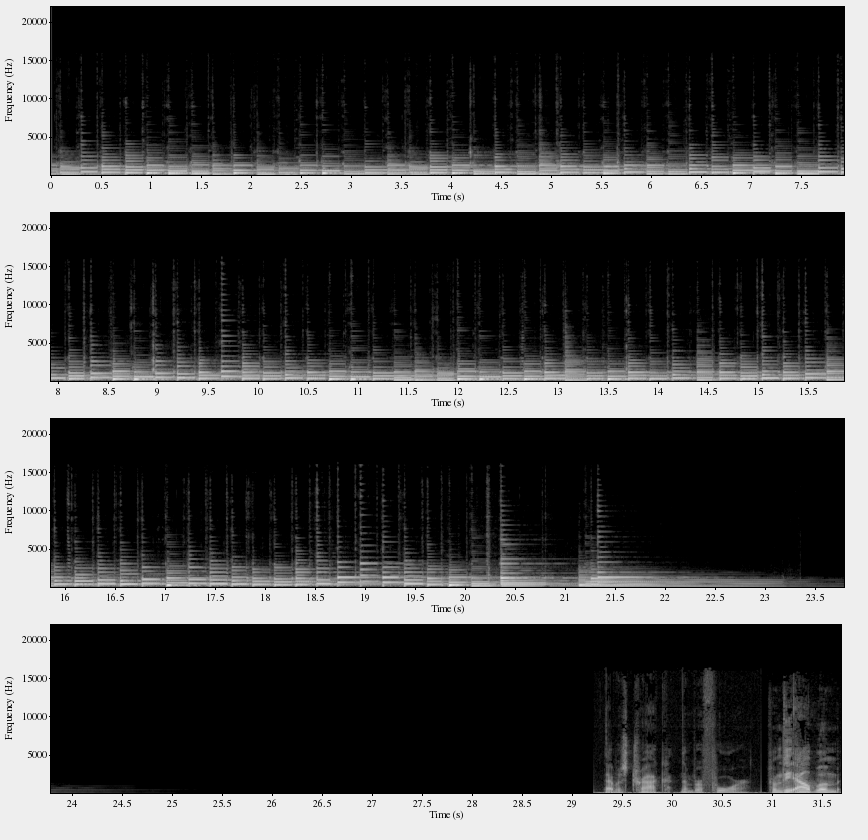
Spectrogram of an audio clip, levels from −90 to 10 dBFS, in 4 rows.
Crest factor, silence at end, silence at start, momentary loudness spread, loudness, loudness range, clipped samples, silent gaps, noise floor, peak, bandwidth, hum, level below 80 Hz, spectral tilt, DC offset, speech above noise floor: 18 dB; 0 s; 0 s; 11 LU; -19 LUFS; 9 LU; under 0.1%; 27.21-29.21 s; under -90 dBFS; -2 dBFS; 9.8 kHz; none; -44 dBFS; -7.5 dB/octave; under 0.1%; over 70 dB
